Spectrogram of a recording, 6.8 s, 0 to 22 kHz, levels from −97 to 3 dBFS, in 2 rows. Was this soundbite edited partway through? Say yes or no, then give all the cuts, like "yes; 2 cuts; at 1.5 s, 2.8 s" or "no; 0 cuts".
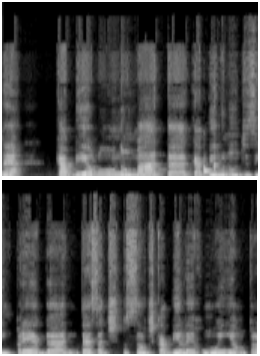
no; 0 cuts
